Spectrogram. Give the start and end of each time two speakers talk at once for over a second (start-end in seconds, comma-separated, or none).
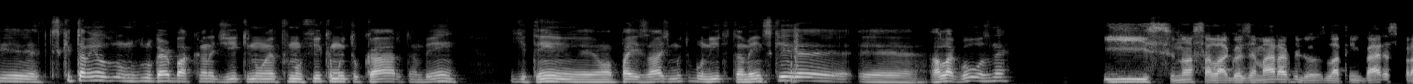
none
